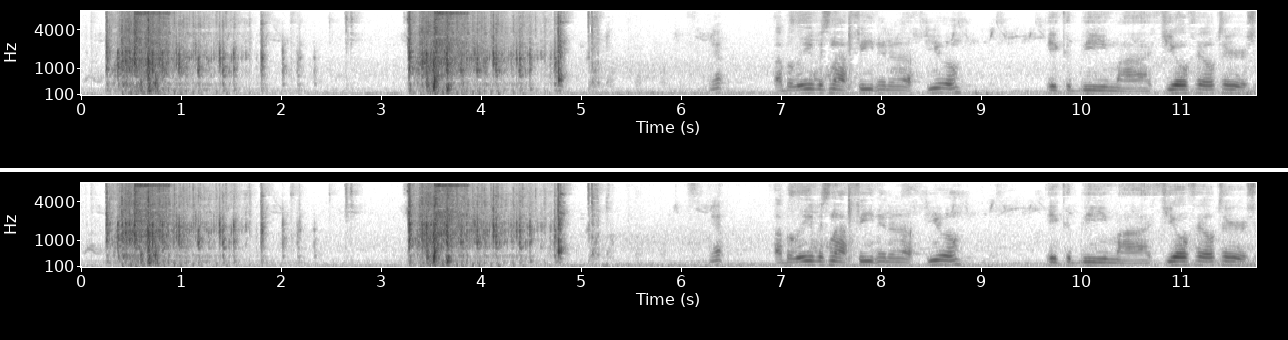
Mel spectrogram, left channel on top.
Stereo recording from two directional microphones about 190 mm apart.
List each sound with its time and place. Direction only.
0.2 s coin: 5° right (ahead or behind)
2.6 s a sound: 5° right (ahead or behind)
3.2 s coin: 5° right (ahead or behind)
6.9 s speech: 25° right (ahead or behind)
